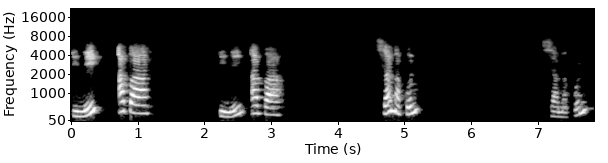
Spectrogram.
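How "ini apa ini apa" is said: louder startled "Ini apa?" repeated; surprised. Shown as a demonstration. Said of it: "seolah-olah gitu".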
